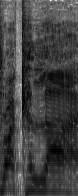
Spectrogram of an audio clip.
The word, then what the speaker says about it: broccoli: Broccoli. – I don't even use the second O when I say broccoli. It's just broccoli. – Broccoli. – But broccoli. – A two-syllable word. – Yeah. – Broccoli. – Yeah. – B-R-O-C-K-L-E-E.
